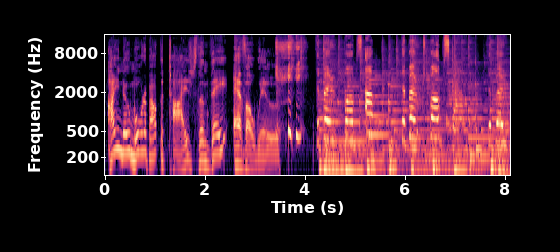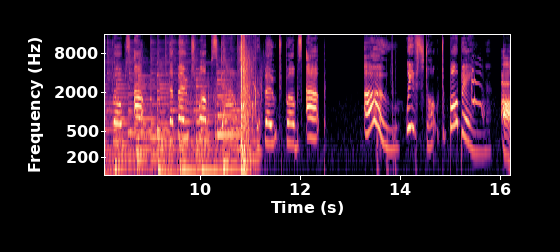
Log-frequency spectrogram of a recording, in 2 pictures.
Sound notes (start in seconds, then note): 3.4 giggles; 10.8 thuds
